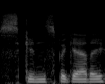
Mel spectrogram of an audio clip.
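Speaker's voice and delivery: muttering under breath. Voicing a character in a role-play scene: mumbled under breath. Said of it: "a mumble under her breath".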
